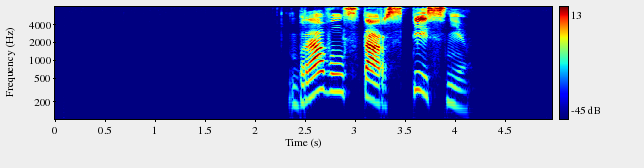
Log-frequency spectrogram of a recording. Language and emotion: Russian, positive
